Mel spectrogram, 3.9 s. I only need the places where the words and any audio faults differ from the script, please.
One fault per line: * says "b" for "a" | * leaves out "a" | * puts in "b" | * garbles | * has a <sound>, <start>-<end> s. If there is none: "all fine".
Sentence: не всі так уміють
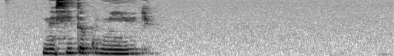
all fine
